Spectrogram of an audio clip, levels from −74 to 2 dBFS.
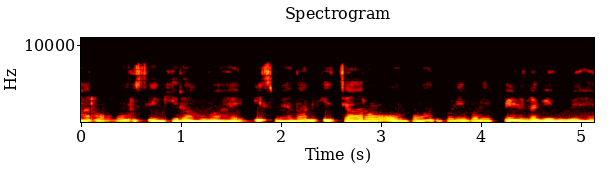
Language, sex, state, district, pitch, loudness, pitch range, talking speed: Hindi, female, Bihar, Supaul, 245 Hz, -14 LUFS, 205-275 Hz, 200 wpm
